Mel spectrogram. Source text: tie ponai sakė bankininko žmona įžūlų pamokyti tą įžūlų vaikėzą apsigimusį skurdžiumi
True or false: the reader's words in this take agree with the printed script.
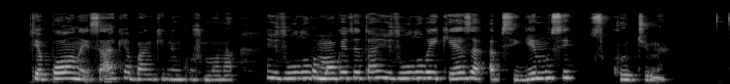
true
